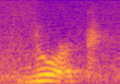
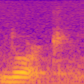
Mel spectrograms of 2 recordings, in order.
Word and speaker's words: Newark: They pronounce it as Newark, as it rhymes with fork, right? Newark is how they say that.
